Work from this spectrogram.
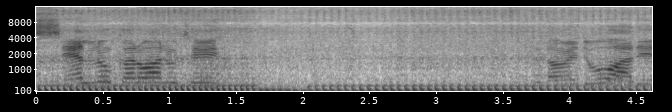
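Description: A motorbike rides along a rural road behind a large tractor, its engine throbbing in a steady close, loud pulse while someone talks over it.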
